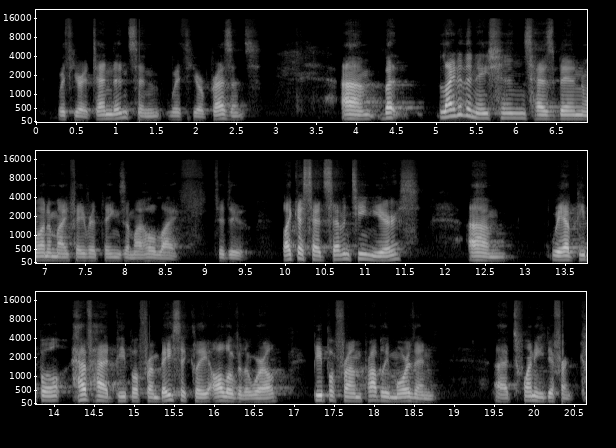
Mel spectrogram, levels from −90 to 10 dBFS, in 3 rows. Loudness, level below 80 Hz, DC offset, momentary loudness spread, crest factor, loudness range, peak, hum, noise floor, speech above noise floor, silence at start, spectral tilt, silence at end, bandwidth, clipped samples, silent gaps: -25 LUFS; -82 dBFS; under 0.1%; 14 LU; 20 dB; 5 LU; -6 dBFS; none; -73 dBFS; 49 dB; 0.3 s; -4.5 dB/octave; 0 s; 16 kHz; under 0.1%; none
